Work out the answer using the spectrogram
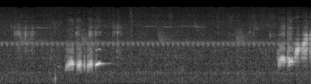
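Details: Clear sooty-headed bulbul song played as tutor recording to coax a bird that has stopped singing: a bubbly phrase of about five liquid notes ending in a slurred note, a long gap, then a rising burst of chirpy notes, with a constant high hum behind.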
